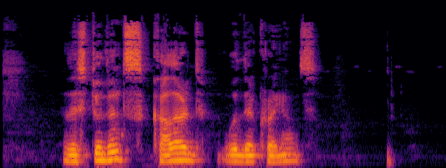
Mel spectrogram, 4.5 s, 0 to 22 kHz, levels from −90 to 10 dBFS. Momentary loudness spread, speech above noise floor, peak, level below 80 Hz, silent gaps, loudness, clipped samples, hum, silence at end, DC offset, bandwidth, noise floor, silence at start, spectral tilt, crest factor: 14 LU; 53 dB; -2 dBFS; -52 dBFS; none; -17 LUFS; under 0.1%; none; 0.55 s; under 0.1%; 15 kHz; -69 dBFS; 0.65 s; -4.5 dB/octave; 18 dB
